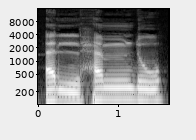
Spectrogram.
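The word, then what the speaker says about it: الحمد: preceded by hamza taluwas lam tarif is either pronounced or silent if lama tariff has a sukun sign on top and the following letter is not mushad we pronounce it and the lamb is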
